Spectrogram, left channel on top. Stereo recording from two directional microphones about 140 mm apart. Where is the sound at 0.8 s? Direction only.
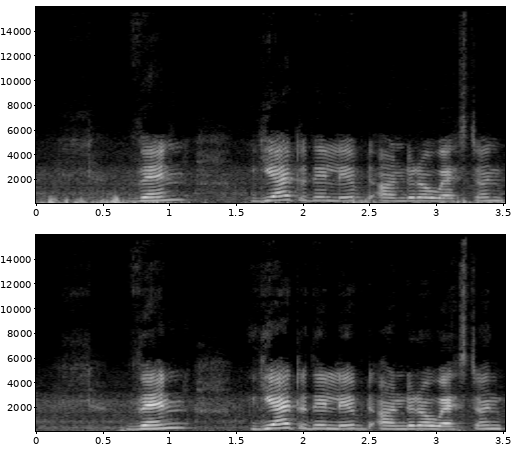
25° right (ahead or behind).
